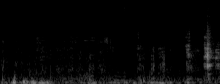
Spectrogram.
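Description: Footsteps of two people walking on dry, loose field soil: soft, irregular scuffing steps, with a sharper click near the end.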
